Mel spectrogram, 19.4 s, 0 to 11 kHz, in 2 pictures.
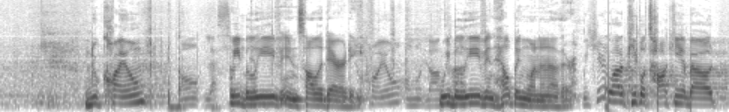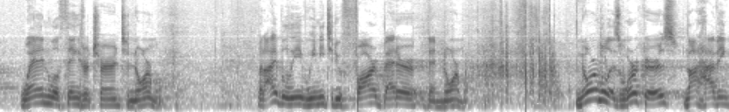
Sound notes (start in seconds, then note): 6.0 speaking French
